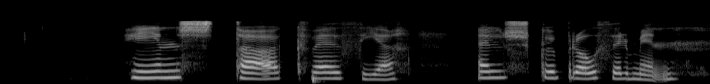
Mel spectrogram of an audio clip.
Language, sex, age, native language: Icelandic, female, 9, Icelandic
